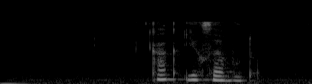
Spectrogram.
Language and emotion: Russian, neutral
